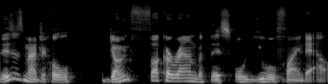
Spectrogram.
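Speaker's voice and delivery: ordinary talk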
